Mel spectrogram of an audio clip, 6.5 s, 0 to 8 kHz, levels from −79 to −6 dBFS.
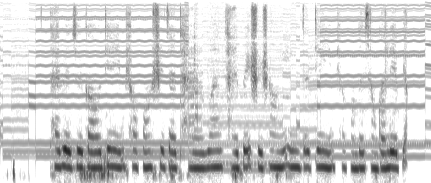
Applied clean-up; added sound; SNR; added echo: none; Keyboard (musical); 15 dB; none.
